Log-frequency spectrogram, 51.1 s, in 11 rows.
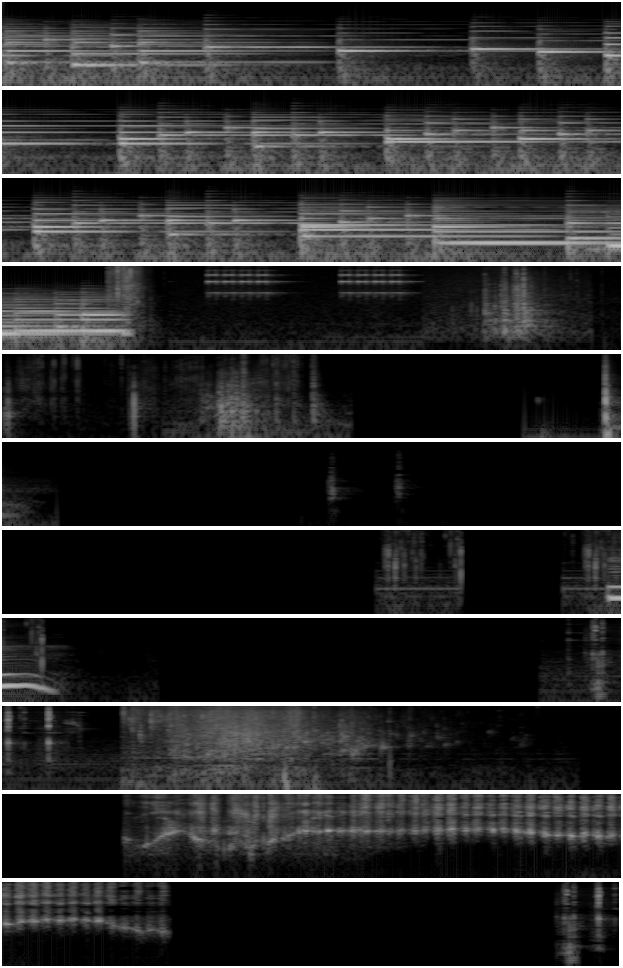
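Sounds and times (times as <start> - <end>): alarm clock beeping: 15.5 - 17.1
toothbrush clicking in cup: 44.0 - 47.7.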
